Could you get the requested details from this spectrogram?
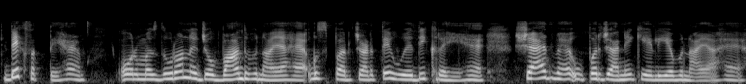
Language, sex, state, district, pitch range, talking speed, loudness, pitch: Hindi, female, Himachal Pradesh, Shimla, 205-255 Hz, 200 wpm, -17 LUFS, 230 Hz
